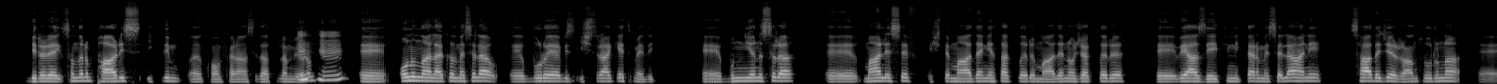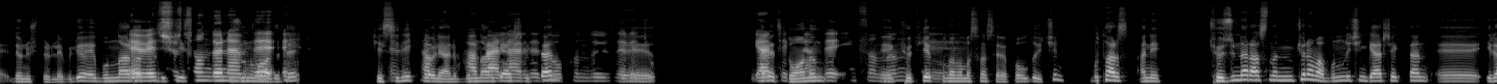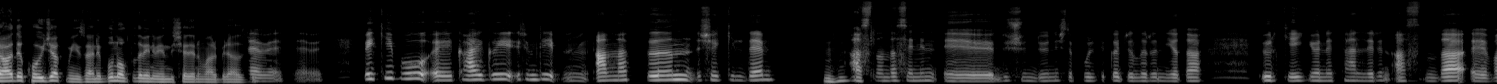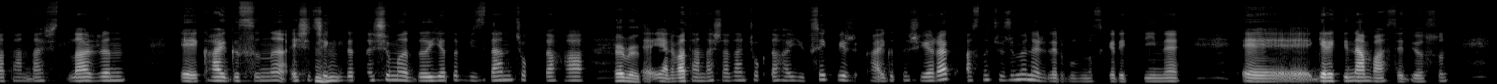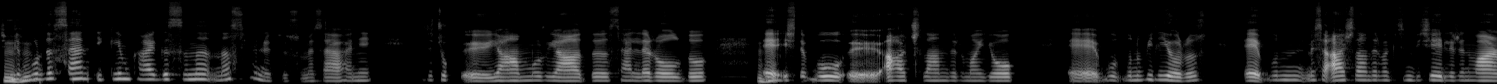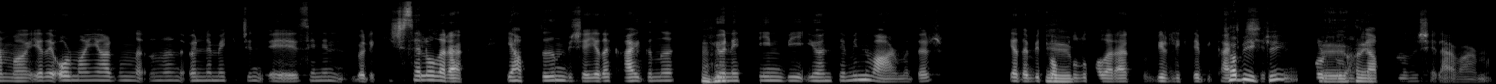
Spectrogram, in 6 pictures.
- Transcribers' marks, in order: other background noise; tapping
- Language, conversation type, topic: Turkish, podcast, İklim değişikliğiyle ilgili duydukların arasında seni en çok endişelendiren şey hangisi?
